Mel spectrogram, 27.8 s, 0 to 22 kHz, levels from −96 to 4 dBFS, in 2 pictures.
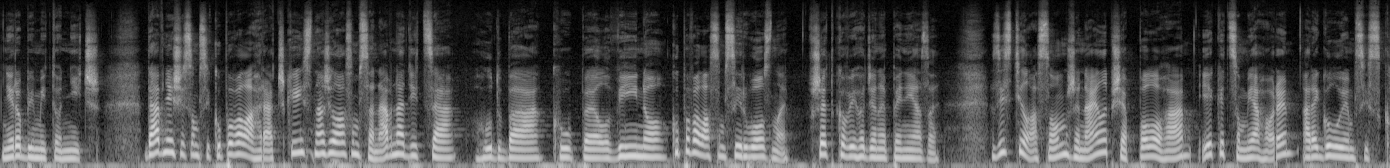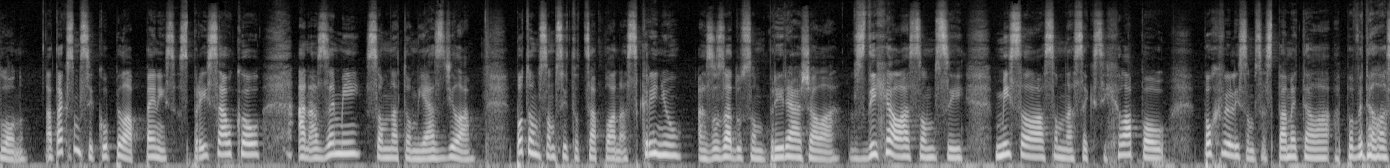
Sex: female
